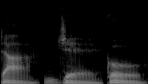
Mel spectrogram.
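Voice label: "tajeko", concatenated syllables; Affixing experiment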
